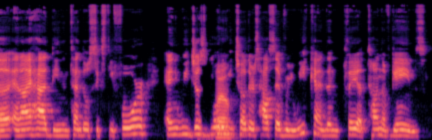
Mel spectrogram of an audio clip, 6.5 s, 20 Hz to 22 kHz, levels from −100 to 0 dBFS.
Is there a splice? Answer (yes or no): no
